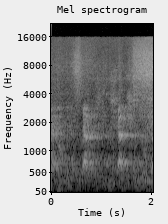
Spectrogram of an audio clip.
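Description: A dog barking three times, in short barks spaced a little over half a second apart.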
